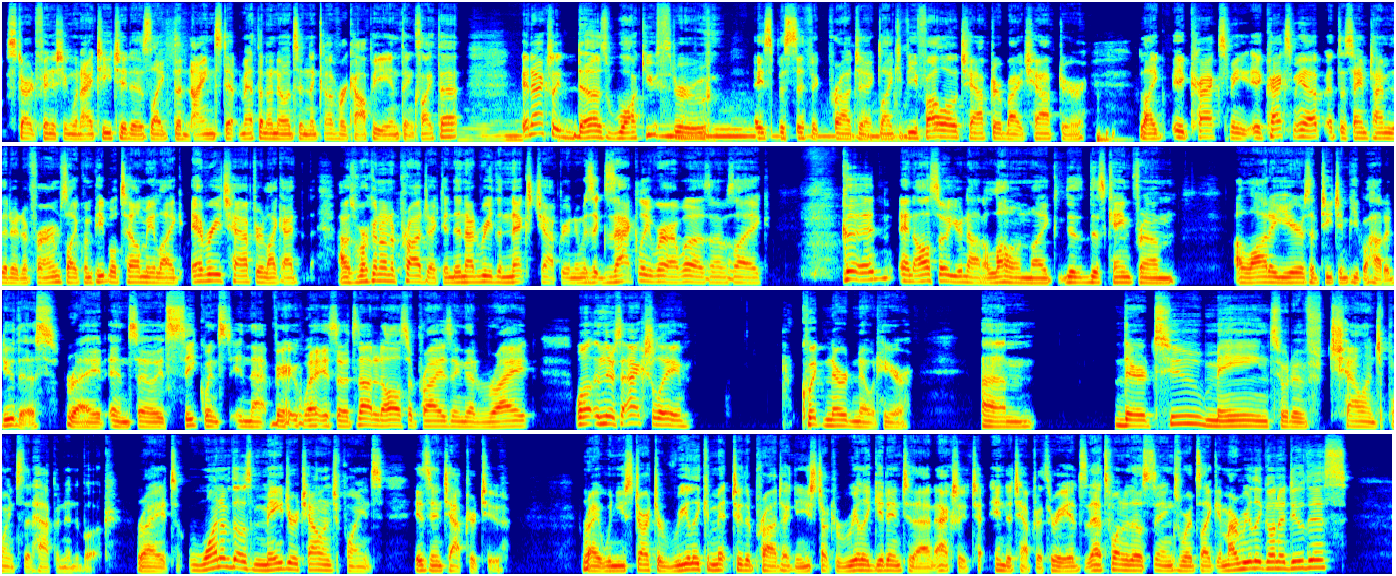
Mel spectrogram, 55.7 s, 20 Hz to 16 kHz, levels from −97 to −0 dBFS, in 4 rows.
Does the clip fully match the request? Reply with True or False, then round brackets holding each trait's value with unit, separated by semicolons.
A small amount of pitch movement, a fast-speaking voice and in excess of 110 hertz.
False (3.6 semitones; 215 wpm; 135 Hz)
